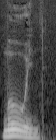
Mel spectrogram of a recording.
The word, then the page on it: muin: slow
